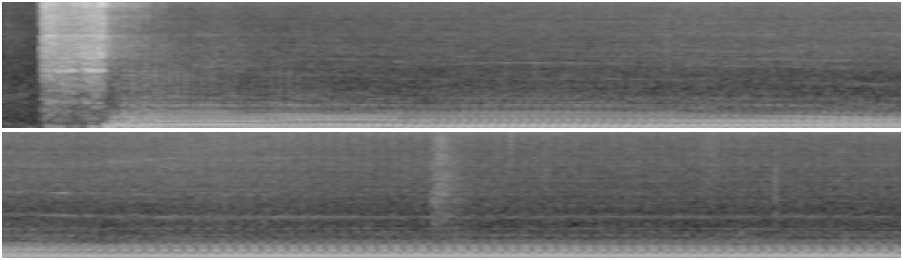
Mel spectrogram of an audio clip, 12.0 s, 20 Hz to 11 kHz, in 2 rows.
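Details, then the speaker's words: WRX-swapped Subaru 2.5RS turbo with a newly rebuilt custom exhaust: starts cleanly and settles into a deep, smooth, quiet burble with no rattles or leaks, leaving turbo noise audible. Normal exhaust tone. "got a really good tone to it it's very quiet but I like it because when I'm driving this thing around you can hear the turbo noise"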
